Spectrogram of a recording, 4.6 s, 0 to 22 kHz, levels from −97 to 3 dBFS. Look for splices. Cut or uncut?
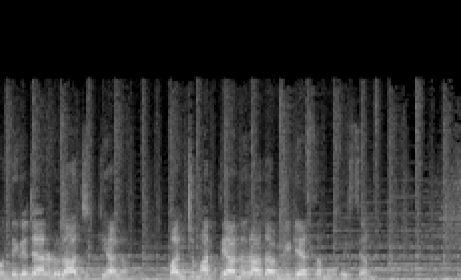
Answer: cut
